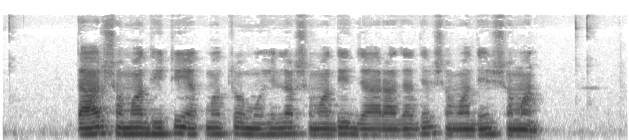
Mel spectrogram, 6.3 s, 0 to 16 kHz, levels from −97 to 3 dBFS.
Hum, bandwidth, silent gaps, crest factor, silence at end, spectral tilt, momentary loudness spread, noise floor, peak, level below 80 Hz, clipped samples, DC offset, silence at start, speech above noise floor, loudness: none; 11.5 kHz; none; 20 dB; 0.85 s; -6.5 dB/octave; 6 LU; -62 dBFS; -6 dBFS; -56 dBFS; under 0.1%; under 0.1%; 0.8 s; 38 dB; -25 LUFS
